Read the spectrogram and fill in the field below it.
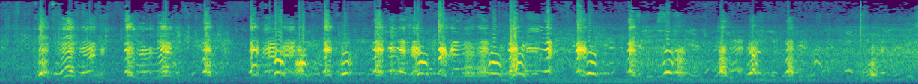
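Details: German Shepherd in attack training, learning to attack only when told; steady volley of loud, harsh barks about every half second for the whole stretch, mixed with a trainer's spoken commands.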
